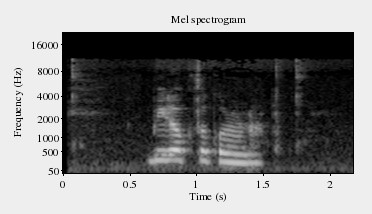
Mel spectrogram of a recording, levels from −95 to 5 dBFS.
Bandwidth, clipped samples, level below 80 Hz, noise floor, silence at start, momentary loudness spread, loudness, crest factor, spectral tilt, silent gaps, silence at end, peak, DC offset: 11.5 kHz; under 0.1%; -68 dBFS; -59 dBFS; 0.05 s; 14 LU; -25 LUFS; 20 dB; -6 dB/octave; none; 0.65 s; -8 dBFS; under 0.1%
